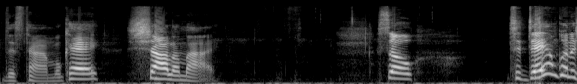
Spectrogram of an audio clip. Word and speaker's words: Shelomi: Shelomi.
